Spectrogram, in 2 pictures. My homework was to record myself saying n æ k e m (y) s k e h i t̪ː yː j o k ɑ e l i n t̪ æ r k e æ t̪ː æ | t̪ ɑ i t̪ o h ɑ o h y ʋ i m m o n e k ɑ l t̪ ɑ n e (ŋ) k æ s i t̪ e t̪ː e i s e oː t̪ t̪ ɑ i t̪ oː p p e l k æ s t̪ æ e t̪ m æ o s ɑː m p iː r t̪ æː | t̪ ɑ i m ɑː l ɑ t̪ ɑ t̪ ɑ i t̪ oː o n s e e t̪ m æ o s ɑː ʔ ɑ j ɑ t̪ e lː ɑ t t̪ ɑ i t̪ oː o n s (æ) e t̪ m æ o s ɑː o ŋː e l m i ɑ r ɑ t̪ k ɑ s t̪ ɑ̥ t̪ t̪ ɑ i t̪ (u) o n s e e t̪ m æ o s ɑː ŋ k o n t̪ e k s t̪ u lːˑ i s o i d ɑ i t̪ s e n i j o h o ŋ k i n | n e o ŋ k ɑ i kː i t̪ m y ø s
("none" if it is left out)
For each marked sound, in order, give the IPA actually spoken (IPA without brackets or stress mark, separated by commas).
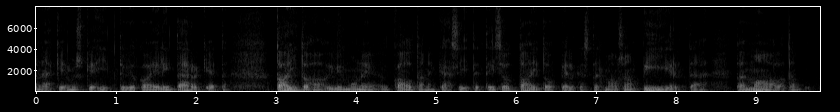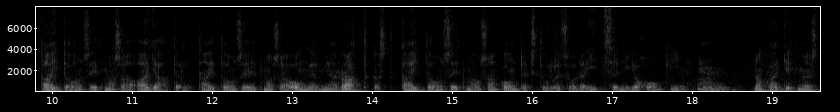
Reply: y, ŋ, e, o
